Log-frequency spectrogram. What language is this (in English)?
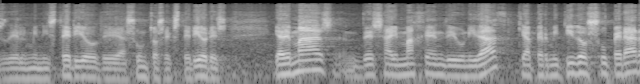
Spanish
